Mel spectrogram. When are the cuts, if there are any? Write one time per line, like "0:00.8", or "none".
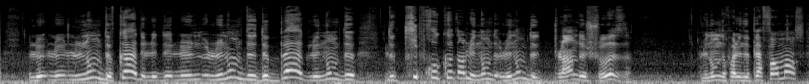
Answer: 0:01.1
0:03.9
0:04.7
